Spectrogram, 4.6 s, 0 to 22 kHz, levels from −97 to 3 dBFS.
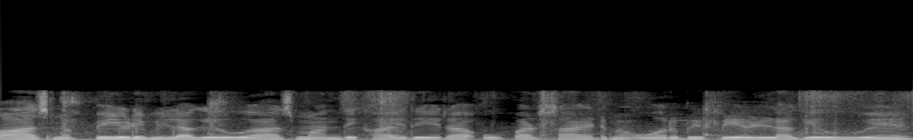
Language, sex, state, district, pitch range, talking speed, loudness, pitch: Hindi, female, Uttar Pradesh, Hamirpur, 230-235 Hz, 275 wpm, -30 LUFS, 230 Hz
